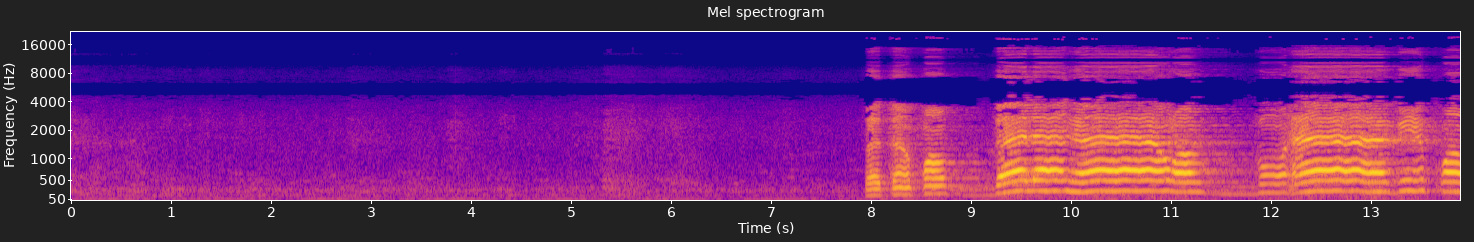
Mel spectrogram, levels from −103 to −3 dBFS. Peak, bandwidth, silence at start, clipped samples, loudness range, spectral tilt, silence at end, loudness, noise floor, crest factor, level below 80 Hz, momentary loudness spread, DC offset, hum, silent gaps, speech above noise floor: -6 dBFS; 15.5 kHz; 7.95 s; under 0.1%; 13 LU; -3.5 dB/octave; 0 s; -17 LUFS; -56 dBFS; 16 dB; -60 dBFS; 15 LU; under 0.1%; none; none; 40 dB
